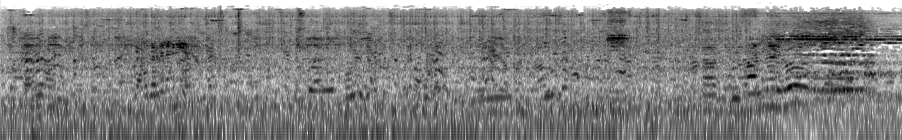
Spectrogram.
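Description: A bus engine rumbles as the bus drives along a road.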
